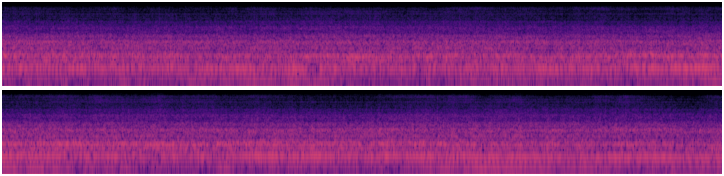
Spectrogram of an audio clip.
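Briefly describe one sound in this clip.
A jet of water roars and sprays steadily.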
